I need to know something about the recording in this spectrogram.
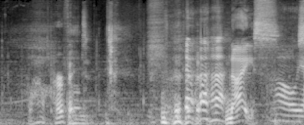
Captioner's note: everyone laughs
